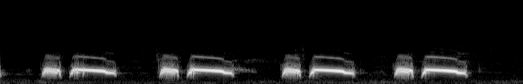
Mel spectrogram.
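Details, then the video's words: Spotted doves, male and female, cooing to stimulate young doves: four evenly spaced phrases, each a short husky note followed by a longer smooth falling coo, repeated about once a second. "chim cu gáy tập bổi và luyện mồi mỗi ngày, chim ra nhiều bài giúp bổi gáy theo nhanh nổi nhất"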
